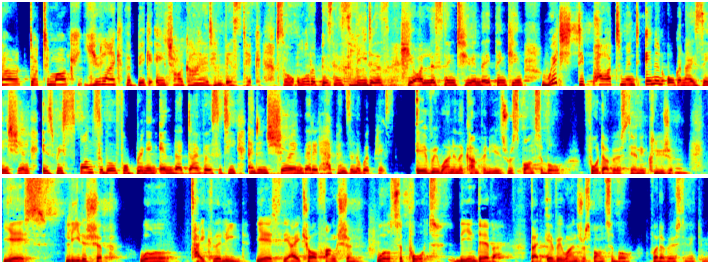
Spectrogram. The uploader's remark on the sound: Talking on a panel at the recent Virgin Atlantic Business is an Adventure event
